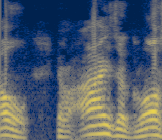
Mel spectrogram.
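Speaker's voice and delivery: slow, deliberate, spelled-out cop voice. Retelling what a police officer says during a stop: imitating a police officer. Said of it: "a police officer will be like".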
